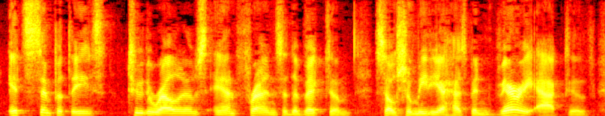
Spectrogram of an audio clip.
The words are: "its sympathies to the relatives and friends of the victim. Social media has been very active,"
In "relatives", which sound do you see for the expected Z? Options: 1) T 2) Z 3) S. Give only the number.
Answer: 2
